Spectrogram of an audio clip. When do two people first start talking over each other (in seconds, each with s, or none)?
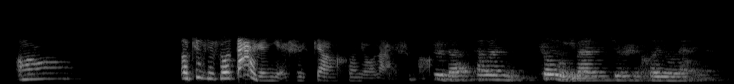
none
